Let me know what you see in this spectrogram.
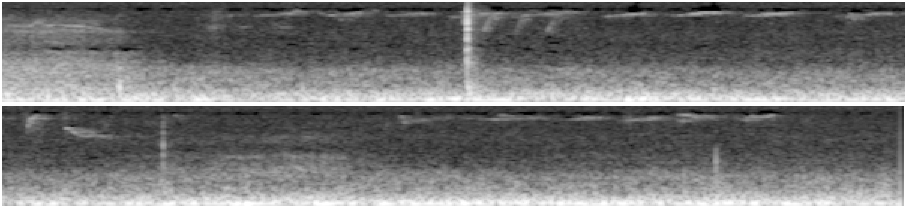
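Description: Quiet woodland ambience: faint, very high-pitched bird chirps over a low rumble, with a single sharp click about one and a half seconds in.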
